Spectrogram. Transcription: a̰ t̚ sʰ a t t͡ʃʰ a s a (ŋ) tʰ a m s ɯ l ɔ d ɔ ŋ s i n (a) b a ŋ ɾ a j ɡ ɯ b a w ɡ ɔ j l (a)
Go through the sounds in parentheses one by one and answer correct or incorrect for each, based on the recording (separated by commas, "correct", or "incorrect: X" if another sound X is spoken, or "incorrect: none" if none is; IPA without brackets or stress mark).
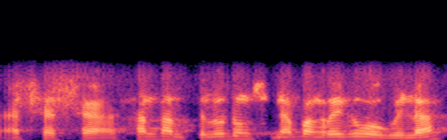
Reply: incorrect: n, correct, correct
